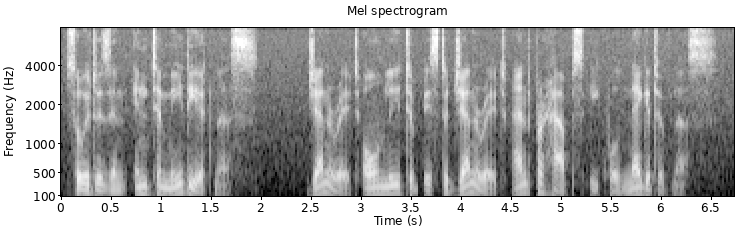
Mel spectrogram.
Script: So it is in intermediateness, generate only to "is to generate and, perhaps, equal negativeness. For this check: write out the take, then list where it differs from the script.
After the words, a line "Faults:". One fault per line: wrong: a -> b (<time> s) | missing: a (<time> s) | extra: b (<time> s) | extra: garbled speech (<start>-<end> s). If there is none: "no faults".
So it is in intermediateness, generate only to "is to generate and, perhaps, equal negativeness.
Faults:
no faults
